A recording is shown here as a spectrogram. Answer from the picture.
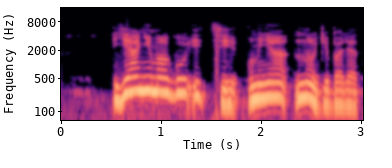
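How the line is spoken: Plain. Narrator (Russian): сказала Маруся

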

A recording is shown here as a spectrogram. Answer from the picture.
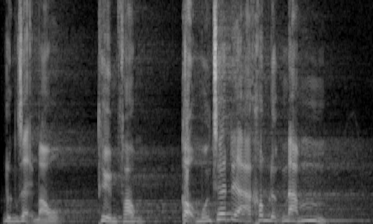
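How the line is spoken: Urgent shout. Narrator (Vietnamese): Chiến biết la lên

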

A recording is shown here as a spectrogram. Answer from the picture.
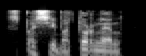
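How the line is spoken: Muttered. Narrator (Russian): пробормотал он

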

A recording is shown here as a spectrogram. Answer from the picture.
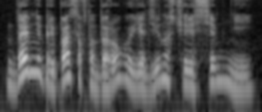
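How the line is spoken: Plain. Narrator (Russian): ответил брахман

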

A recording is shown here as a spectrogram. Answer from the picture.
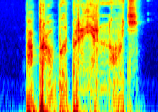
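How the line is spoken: Whispered prompt. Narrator (Russian): шепотом подсказала Лена

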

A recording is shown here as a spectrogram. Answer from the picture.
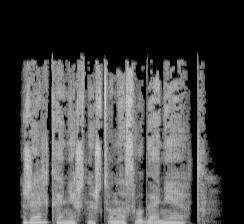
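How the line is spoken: Sad sigh. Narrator (Russian): вздохнула с тоской Иза

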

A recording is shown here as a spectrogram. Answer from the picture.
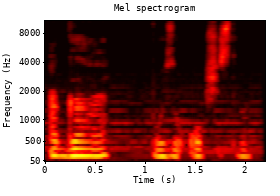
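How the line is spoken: Soundless whisper in ear. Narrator (Russian): прошептал одними губами Зар на ухо Киру

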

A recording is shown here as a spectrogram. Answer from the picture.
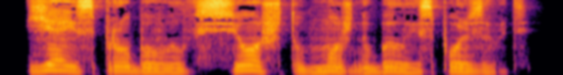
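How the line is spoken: Soft voice. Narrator (Russian): сказал Бейл мягким голосом

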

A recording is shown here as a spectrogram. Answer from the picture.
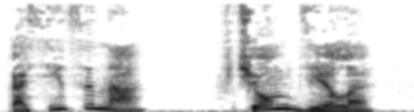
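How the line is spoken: Slow, deliberate speech. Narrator (Russian): Медленно и раздельно сказала Вера Евстигнеевна

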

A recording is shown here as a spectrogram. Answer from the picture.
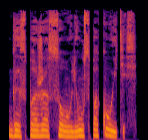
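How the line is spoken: Near growl. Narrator (Russian): Ночной гость почти рычал

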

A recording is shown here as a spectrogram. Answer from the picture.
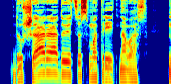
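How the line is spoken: Plain. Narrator (Russian): наконец сказал он

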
